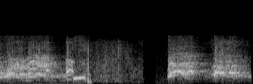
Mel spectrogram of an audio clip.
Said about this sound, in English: The dog. Yeah, the dogs.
